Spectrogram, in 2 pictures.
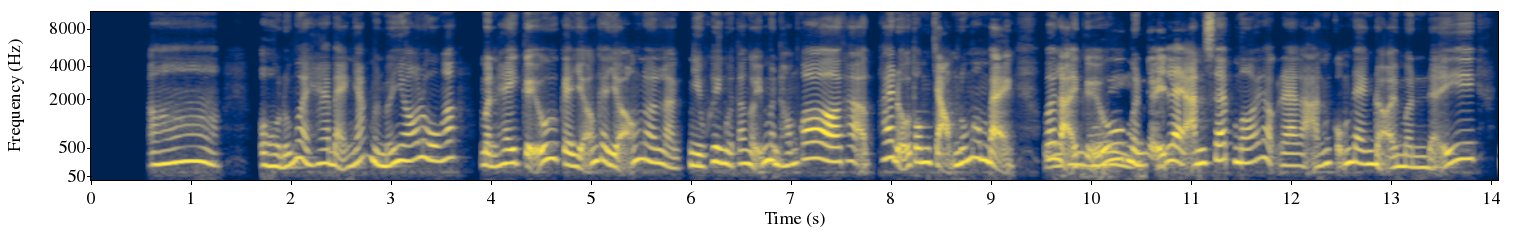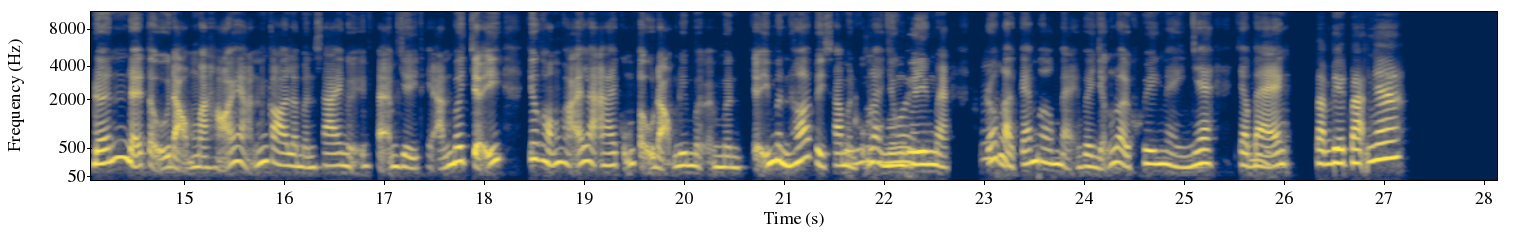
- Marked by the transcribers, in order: chuckle; tapping
- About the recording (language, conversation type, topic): Vietnamese, advice, Làm sao ứng phó khi công ty tái cấu trúc khiến đồng nghiệp nghỉ việc và môi trường làm việc thay đổi?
